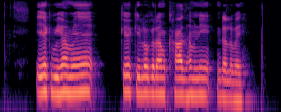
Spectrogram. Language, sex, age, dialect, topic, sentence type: Magahi, male, 31-35, Central/Standard, agriculture, question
